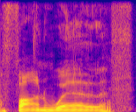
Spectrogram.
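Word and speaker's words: Phanuel: But then I had in another translation, it looked more like Samuel, but with a PH. – Yeah. Like a Fanuel. – Yeah. So, you know. – Or Manuel. – Sometimes Fanuel.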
